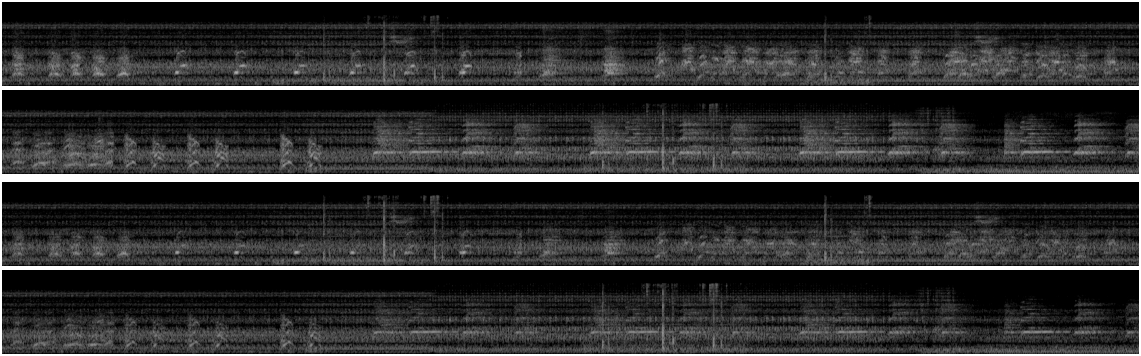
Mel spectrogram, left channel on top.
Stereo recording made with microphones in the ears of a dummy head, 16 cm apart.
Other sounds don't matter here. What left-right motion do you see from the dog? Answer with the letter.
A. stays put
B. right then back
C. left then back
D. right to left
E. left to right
A.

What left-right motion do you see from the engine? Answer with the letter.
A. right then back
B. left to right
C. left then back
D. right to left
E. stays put
E.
